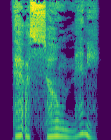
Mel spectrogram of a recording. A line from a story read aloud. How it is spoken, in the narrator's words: she murmured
